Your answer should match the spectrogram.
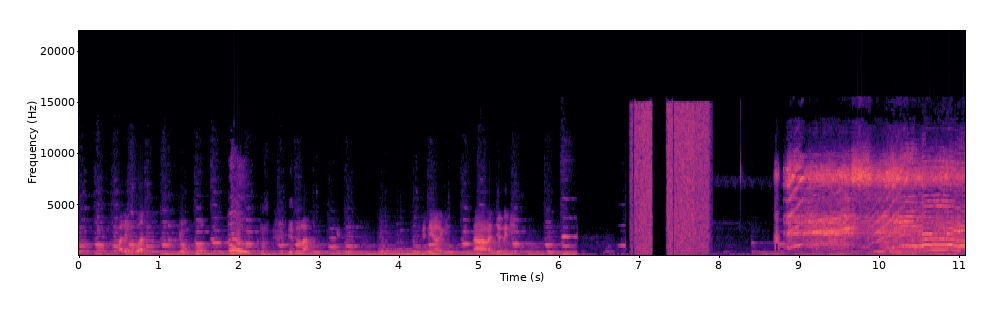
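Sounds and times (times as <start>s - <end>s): music: 0.0s - 6.3s, 8.4s - 11.0s
loud static hiss: 6.9s - 8.0s.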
